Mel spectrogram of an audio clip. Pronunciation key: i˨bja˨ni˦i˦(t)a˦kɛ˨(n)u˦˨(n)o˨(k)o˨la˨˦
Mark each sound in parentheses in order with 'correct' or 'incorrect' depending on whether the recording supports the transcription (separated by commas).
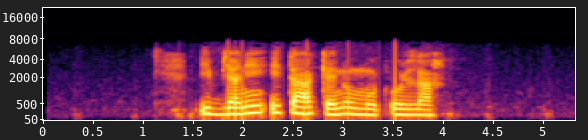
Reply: correct, correct, incorrect, incorrect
